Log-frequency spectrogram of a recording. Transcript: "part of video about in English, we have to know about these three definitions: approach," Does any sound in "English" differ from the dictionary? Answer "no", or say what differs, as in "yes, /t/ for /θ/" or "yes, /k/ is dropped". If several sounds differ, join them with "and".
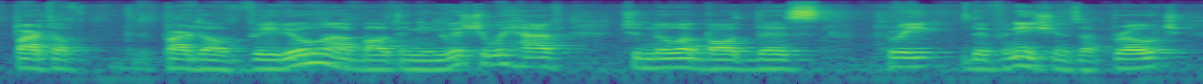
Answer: no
